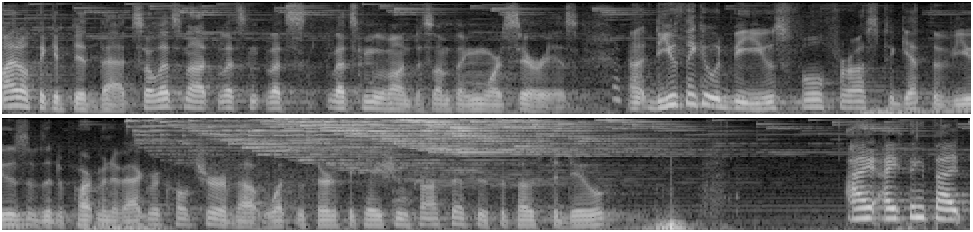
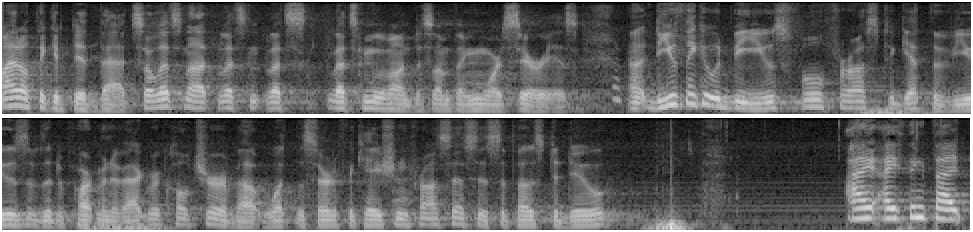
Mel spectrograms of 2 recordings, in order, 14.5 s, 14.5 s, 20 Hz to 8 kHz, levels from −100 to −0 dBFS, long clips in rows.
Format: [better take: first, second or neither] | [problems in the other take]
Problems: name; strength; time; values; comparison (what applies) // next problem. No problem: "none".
second | background sound (Chime); 4 dB below the speech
